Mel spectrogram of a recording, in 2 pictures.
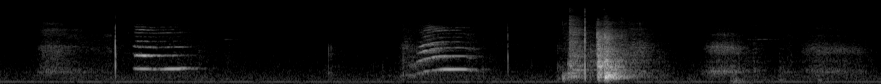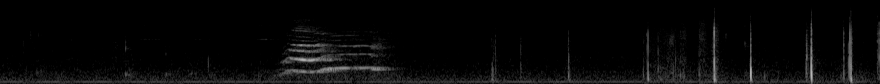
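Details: Kittens meowing indoors: repeated high, wavering meows spaced several seconds apart, one harsher noisy burst in between, and light tapping clicks toward the end over a constant low hum.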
